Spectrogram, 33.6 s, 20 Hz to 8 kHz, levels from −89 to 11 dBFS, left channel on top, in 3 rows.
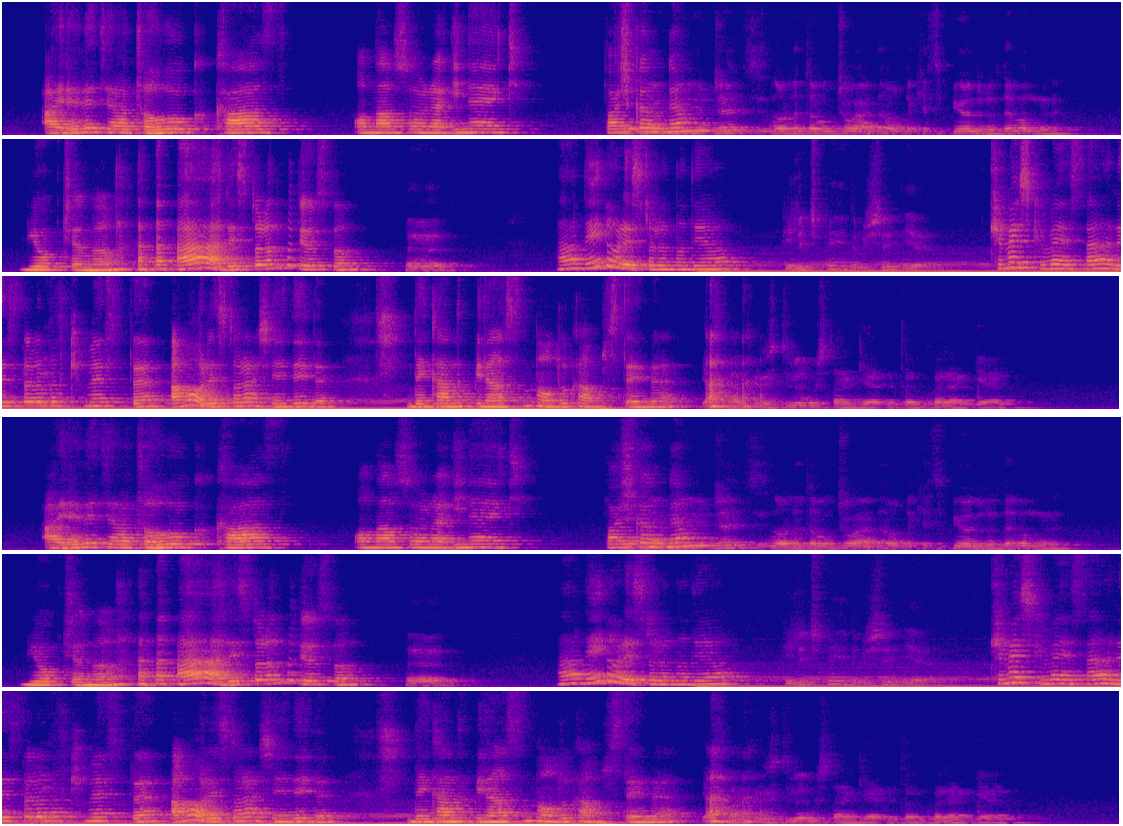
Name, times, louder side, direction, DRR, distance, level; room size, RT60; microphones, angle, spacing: voice 1, 0.4-2.7 3.5-5.2 6.0-6.9 11.4-14.8 16.7-18.5 21.1-25.7 26.1-29.1 29.4-29.9, left 1 dB, 75° left, 3 dB, 1.3 m, -24 dB
voice 2, 6.2-10.6 15.2-15.6 19.0-20.6 22.4-22.9 29.4-32.4, left 1 dB, 20° left, 0 dB, 0.7 m, -36 dB
sound 1, 18.1-28.3, left 3 dB, 80° right, 1.1 m, -35 dB
5.5 x 4.2 x 4.8 m, 0.85 s
head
